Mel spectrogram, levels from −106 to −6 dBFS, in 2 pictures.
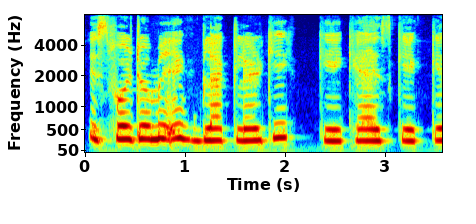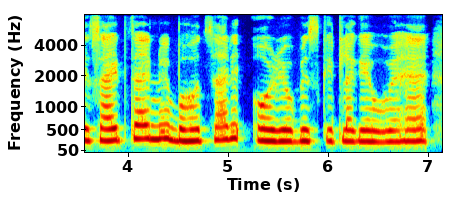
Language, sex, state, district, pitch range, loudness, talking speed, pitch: Hindi, female, Jharkhand, Ranchi, 250-290 Hz, -14 LUFS, 185 wpm, 260 Hz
